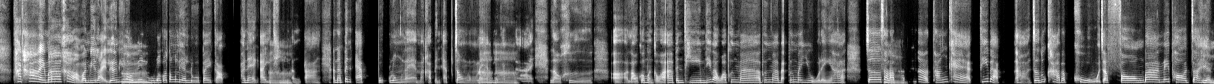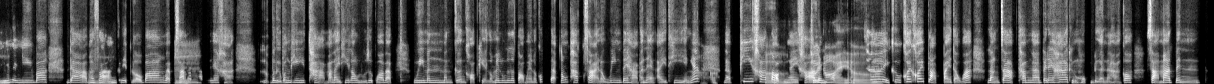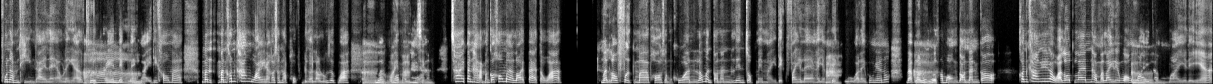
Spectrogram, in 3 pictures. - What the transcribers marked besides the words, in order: joyful: "ท้าทายมากค่ะ"; tapping; in English: "บุ๊ก"; stressed: "ฟ้อง"; laughing while speaking: "ใจ"
- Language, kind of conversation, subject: Thai, podcast, อะไรคือสัญญาณว่าคุณควรเปลี่ยนเส้นทางอาชีพ?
